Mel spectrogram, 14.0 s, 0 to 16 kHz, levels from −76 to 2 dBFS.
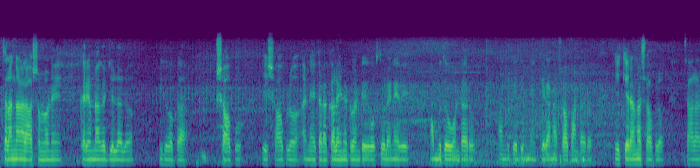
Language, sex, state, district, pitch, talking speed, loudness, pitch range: Telugu, male, Telangana, Karimnagar, 95 Hz, 120 wpm, -19 LUFS, 95-100 Hz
